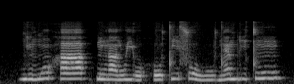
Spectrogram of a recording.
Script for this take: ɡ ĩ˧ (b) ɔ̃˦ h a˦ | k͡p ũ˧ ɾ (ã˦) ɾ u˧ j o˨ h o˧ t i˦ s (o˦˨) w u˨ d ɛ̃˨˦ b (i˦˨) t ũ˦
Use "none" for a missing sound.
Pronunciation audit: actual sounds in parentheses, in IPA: b, ã˧, o˦˨, i˧

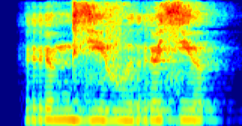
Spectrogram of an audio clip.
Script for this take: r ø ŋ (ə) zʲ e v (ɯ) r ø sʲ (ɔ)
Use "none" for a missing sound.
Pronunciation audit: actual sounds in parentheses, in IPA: ə, ɯ, ɵ

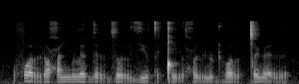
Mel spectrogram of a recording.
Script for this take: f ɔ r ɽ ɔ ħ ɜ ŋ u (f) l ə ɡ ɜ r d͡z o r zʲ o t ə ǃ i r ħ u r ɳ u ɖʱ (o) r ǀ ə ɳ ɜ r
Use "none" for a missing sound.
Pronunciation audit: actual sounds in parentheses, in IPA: none, ɔ

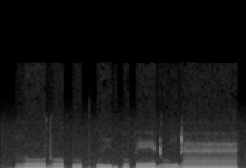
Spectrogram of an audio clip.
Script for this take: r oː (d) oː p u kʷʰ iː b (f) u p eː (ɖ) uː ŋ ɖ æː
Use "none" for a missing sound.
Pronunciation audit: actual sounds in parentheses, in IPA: d, p, ɖ

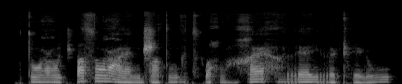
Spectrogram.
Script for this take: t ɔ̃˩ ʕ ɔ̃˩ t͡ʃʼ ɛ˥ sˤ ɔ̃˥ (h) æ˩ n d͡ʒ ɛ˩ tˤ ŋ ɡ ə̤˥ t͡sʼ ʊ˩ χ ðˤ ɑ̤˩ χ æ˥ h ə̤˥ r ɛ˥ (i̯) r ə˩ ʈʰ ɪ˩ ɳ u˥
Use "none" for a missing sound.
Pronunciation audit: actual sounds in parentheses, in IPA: ʕ, i̯

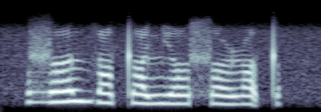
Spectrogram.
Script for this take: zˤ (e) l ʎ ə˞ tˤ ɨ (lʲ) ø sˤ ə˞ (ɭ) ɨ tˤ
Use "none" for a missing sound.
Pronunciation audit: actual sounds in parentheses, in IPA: i, lʲ, ɭ

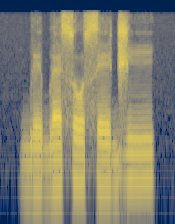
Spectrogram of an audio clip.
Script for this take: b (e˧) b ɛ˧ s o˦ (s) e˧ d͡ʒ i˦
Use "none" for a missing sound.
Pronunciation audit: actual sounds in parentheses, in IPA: e˨, s

